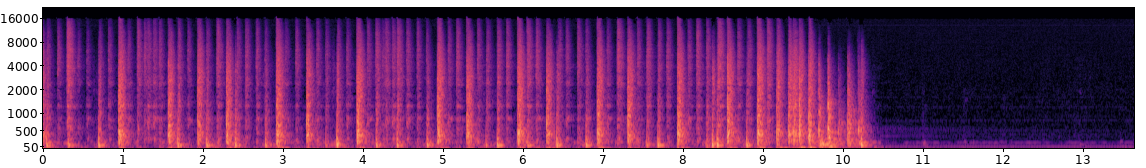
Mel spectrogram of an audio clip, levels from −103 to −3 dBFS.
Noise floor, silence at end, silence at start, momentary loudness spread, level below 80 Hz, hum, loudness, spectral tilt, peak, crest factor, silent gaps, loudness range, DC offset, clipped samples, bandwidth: -67 dBFS; 3.2 s; 0 s; 9 LU; -44 dBFS; none; -31 LUFS; -4.5 dB/octave; -8 dBFS; 24 dB; none; 3 LU; under 0.1%; under 0.1%; 16.5 kHz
